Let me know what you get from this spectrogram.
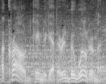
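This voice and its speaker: A man's voice: low-pitched, wildly swooping pitch, brisk, creaky. A man reading scripted Bible narration for a dramatized audiobook. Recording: loud music under the voice. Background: loud dramatic music.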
